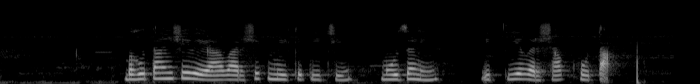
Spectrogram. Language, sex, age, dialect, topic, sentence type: Marathi, female, 25-30, Southern Konkan, banking, statement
